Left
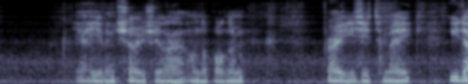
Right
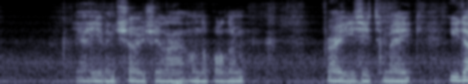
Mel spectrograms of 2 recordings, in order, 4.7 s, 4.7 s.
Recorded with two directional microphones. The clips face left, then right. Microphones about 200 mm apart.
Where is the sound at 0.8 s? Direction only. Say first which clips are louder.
Left 4 dB; 55° left (ahead or behind).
